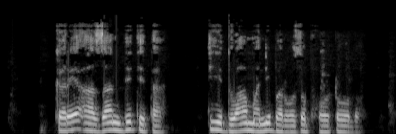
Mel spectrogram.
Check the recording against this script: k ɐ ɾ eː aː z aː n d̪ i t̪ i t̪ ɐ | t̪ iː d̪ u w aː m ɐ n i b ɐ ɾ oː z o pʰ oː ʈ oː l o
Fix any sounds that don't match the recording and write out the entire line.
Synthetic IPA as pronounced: k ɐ ɾ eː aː z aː n d̪ i t̪ i t̪ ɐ | t̪ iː d̪ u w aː m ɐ n i b ɐ ɾ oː z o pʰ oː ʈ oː l o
